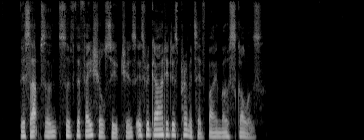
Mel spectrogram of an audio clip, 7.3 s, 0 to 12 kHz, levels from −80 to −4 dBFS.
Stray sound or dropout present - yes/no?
no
